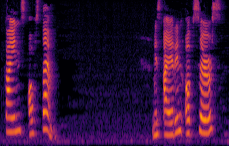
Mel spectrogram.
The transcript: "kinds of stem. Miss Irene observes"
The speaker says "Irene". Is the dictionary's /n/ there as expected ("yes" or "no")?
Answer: yes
